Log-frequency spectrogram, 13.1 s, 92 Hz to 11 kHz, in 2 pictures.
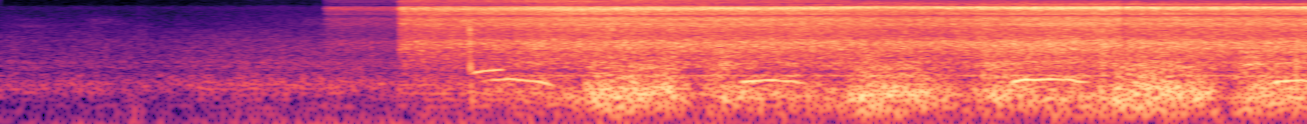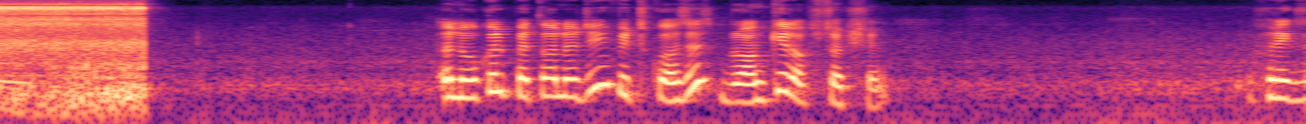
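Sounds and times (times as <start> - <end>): breath noise: 1.6 - 7.3
recording hiss: 1.6 - 7.3
wheeze in breath: 1.7 - 7.3.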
